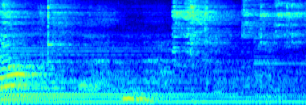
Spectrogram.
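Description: Light clinks of cutlery against dishes, a few short knocks, over steady background music.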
